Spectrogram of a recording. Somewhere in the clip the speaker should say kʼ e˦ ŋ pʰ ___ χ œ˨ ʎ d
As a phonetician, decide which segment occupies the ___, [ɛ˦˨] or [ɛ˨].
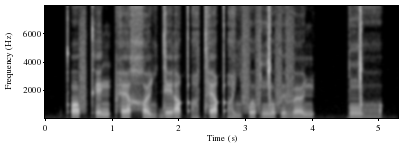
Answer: ɛ˨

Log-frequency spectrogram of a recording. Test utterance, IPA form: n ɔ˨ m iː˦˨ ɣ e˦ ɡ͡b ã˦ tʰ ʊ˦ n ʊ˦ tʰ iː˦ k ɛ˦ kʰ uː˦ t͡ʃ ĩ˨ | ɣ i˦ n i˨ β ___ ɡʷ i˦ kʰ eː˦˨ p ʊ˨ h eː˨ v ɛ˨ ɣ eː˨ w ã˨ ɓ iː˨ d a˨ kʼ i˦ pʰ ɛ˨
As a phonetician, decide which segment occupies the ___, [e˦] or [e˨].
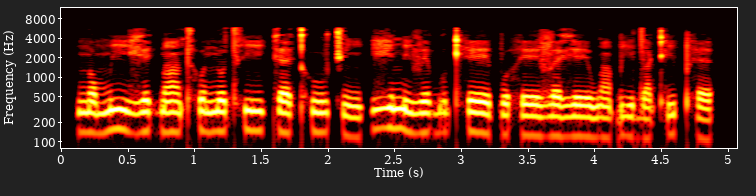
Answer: e˦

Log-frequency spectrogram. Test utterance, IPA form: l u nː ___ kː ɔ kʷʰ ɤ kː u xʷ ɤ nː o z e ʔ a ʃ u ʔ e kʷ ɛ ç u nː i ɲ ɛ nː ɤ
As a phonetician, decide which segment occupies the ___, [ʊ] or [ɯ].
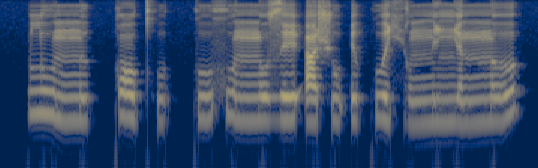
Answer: ɯ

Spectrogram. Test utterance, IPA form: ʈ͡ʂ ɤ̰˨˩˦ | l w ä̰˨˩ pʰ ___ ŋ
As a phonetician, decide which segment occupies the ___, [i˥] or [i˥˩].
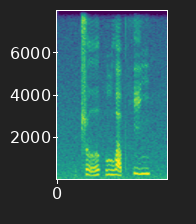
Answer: i˥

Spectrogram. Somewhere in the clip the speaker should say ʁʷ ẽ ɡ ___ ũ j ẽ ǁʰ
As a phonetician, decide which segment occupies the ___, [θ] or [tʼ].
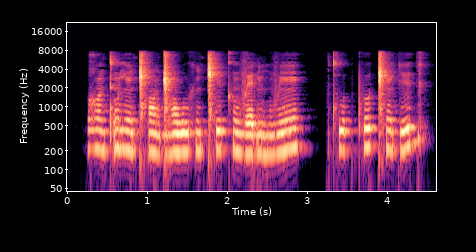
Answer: tʼ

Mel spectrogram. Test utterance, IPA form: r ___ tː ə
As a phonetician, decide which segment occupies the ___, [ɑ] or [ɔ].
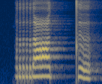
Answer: ɑ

